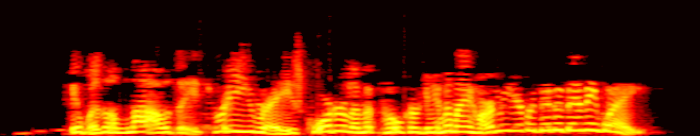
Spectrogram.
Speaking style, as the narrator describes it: Pitt shrieked

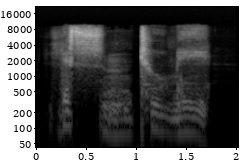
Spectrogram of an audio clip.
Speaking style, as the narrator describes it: said Snape, his voice so low now that Harry had to push his ear very hard against the keyhole to hear

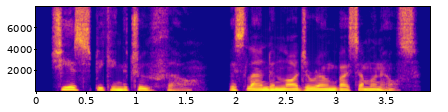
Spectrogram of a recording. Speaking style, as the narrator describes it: Neil said calmly

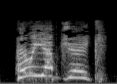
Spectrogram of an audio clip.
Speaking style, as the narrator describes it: he screamed into the keyhole

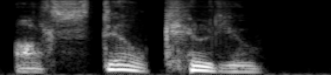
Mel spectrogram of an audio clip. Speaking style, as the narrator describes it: Aragorn muttered

